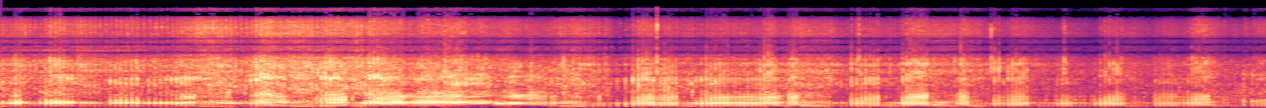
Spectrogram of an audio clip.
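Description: Classic trials motorcycle engine working at low speed, its revs rising and falling as the throttle is opened and closed, then blipped in short bursts about once or twice a second in the second half.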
